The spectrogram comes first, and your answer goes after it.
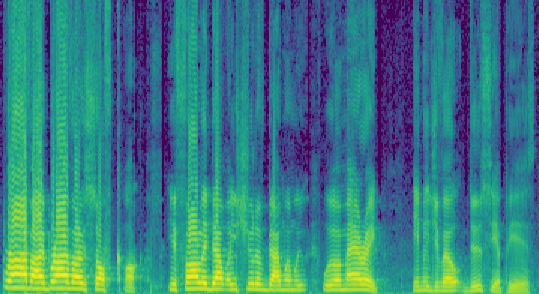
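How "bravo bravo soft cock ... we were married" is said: high, loud jeering shout. Acted. Wife mocking her dead husband, high shouting. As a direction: open at full yell, then scold loudly and quickly. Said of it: "Maria shouts".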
